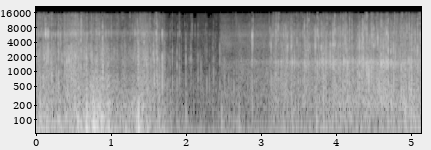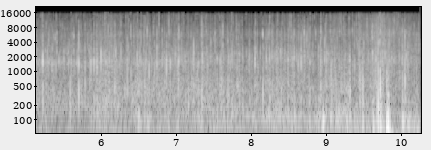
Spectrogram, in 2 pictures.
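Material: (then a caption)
Plastic. Silver foil-faced metallized plastic bubble wrap, wrapped around a binaural microphone, is tapped, scratched and rubbed with fingertips and nails. Dense, rain-like crackles and taps run throughout, with a brief quieter dip near two seconds and a louder burst of crinkling near the end.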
